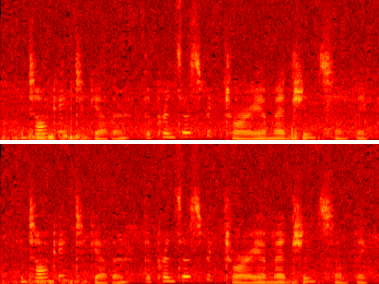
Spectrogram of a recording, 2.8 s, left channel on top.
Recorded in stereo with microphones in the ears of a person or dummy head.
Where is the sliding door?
No sliding door in this recording.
